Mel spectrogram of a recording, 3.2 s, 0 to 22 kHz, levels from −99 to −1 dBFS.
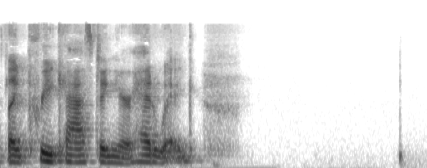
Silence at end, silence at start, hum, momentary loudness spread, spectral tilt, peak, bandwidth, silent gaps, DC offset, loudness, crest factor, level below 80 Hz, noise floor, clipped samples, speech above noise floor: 1.75 s; 0 s; none; 13 LU; -5.5 dB/octave; -6 dBFS; 12.5 kHz; none; under 0.1%; -22 LUFS; 20 dB; -68 dBFS; -81 dBFS; under 0.1%; 58 dB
